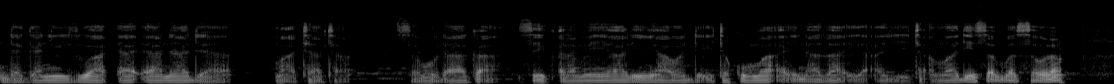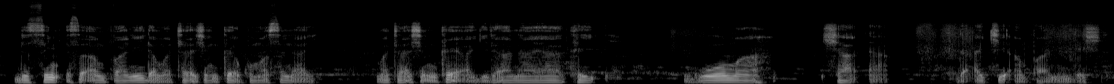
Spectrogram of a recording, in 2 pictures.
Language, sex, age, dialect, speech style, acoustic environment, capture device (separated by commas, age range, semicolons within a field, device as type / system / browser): Hausa, male, 25-34, Nigeria - Katsina, happy, nature, mobile / Linux / Chrome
